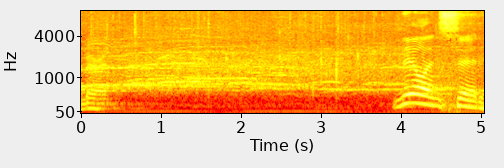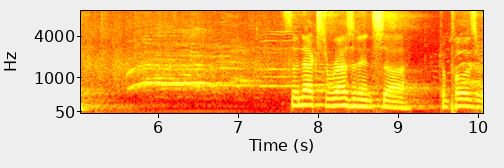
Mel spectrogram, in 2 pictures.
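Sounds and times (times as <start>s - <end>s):
audience round of applause: 0.0s - 7.6s
speech: 3.9s - 5.2s, 7.7s - 10.0s.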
